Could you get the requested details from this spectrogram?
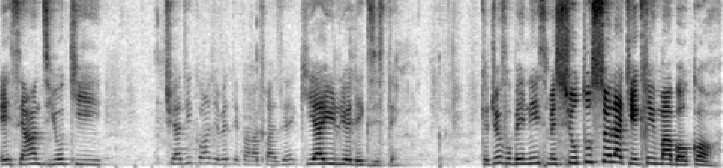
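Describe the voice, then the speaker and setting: A woman's voice: on the high side, normal speed, darkish tone. A woman giving live feedback to singers as a competition judge, encouraging each act and blessing them.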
